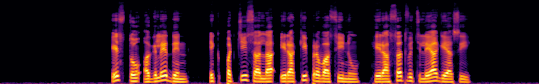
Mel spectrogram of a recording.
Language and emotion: Punjabi, neutral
